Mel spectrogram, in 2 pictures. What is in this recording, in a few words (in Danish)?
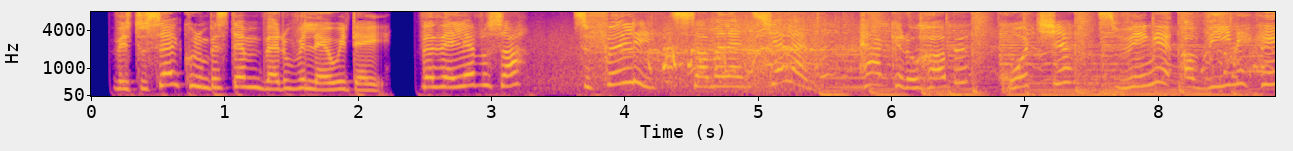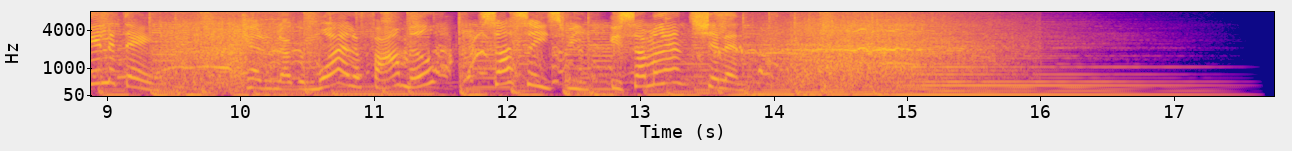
Boernestemme; Sjaelland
